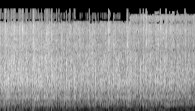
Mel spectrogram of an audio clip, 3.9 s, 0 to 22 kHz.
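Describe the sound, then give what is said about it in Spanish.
Neighbours gathered outside the bakery of Mónica Marcos, 52, in the Birloque district of A Coruña, Spain, applaud to condemn her murder: a dense, continuous patter of many hands clapping at once, loud and unbroken for the whole stretch with no voices standing out. “Le dedicaban este aplauso.”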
